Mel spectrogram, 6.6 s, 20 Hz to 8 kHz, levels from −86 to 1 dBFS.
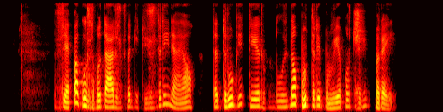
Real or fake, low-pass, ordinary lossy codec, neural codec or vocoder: fake; 7.2 kHz; none; autoencoder, 22.05 kHz, a latent of 192 numbers a frame, VITS, trained on one speaker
